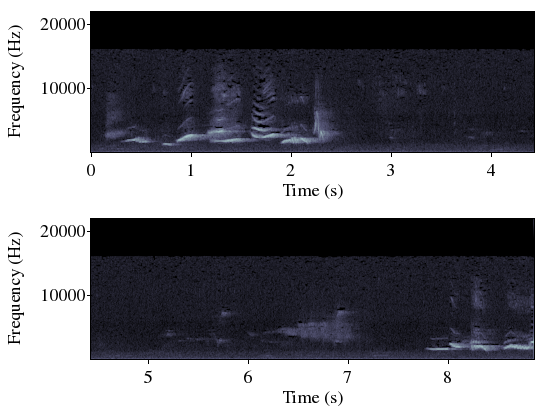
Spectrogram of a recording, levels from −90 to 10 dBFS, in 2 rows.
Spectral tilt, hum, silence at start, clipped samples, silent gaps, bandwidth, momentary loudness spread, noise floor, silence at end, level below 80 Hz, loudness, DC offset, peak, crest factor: 0.5 dB/octave; none; 0 s; under 0.1%; none; 16.5 kHz; 23 LU; -56 dBFS; 0 s; -58 dBFS; -28 LUFS; 0.2%; -14 dBFS; 20 dB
